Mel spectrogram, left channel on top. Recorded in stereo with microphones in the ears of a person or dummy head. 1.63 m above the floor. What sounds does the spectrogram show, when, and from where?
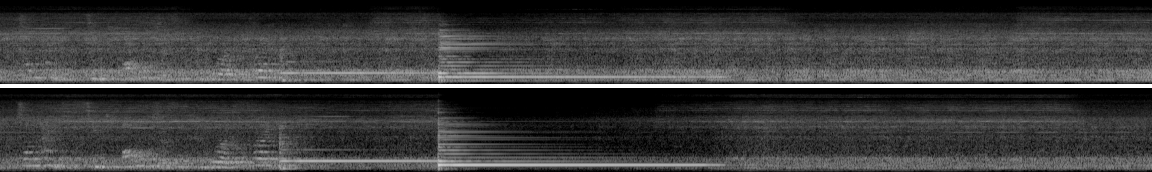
0.2 s a woman speaking: 70° right (ahead or behind), 2.5 m
2.8 s a guitar: 25° right (ahead or behind), 1.1 m
4.4 s a guitar: 55° right (ahead or behind), 1.5 m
